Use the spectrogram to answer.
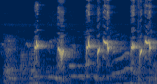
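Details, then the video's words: Yellow-vented bulbul (trucukan) singing a short 'gacor ropel panjang' passage: liquid, gurgling slurred notes, paired and rising and falling, in three quick groups over a faint soft background. "KICAU SUARA trucukan gacor GARUDA ROPEL PANJANG"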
